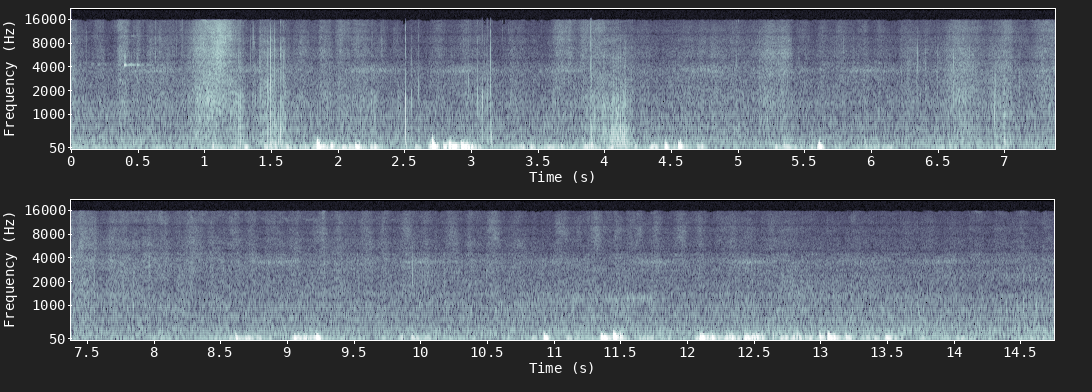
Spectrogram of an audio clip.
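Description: Fingers rub and bump against a cat's fur close by.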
